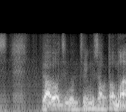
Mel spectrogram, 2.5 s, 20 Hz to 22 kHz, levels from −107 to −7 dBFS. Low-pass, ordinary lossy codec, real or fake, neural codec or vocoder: 7.2 kHz; none; fake; codec, 16 kHz, 1 kbps, FreqCodec, smaller model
